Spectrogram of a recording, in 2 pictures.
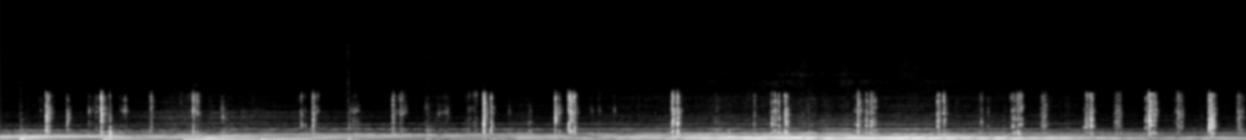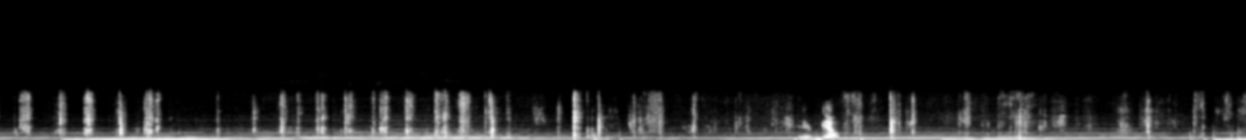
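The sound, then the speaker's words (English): Crisp snipping of scissors cutting along a line to make a wavy edge repeats in quick, uneven bursts throughout, with a steady bed of soft tonal music underneath and no voices. “It's just for something to do, and the scissors are cute.”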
